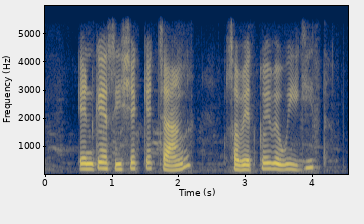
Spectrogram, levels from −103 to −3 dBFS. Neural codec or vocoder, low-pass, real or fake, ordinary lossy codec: none; 5.4 kHz; real; none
